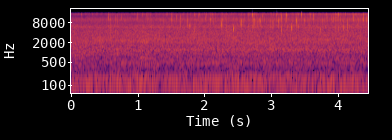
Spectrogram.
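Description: Fern shoots sizzling in a hot wok with oil and a little water, a steady crackle, over a steady low hum.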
